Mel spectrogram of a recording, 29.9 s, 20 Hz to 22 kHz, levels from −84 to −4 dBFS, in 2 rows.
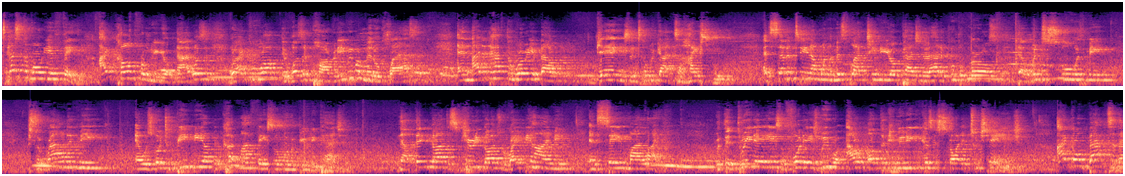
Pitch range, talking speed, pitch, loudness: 210-265 Hz, 215 wpm, 235 Hz, -13 LUFS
